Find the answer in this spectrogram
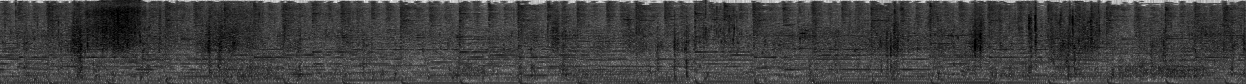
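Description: Background music with a steady beat and a bass line that changes note every second or two.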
